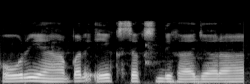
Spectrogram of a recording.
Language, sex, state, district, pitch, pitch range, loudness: Hindi, male, Uttar Pradesh, Saharanpur, 140 Hz, 130-150 Hz, -14 LUFS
